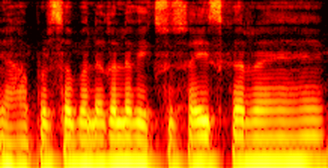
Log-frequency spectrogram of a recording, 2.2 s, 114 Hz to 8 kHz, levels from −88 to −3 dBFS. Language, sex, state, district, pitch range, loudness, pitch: Hindi, male, Uttarakhand, Tehri Garhwal, 120-125 Hz, -25 LUFS, 120 Hz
